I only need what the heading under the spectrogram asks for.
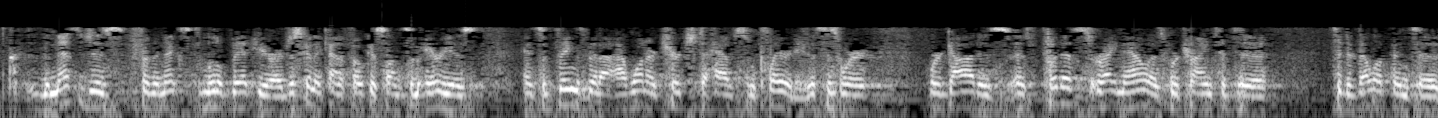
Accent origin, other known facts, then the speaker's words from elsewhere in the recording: the South, United States; You know, I grew up in the South, so I'm still one of those folks that can enjoy snow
